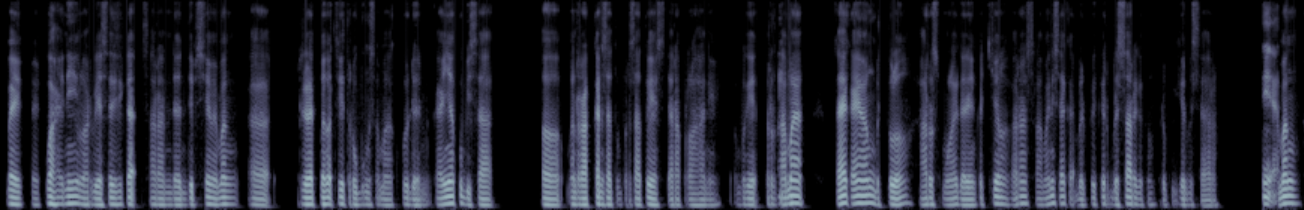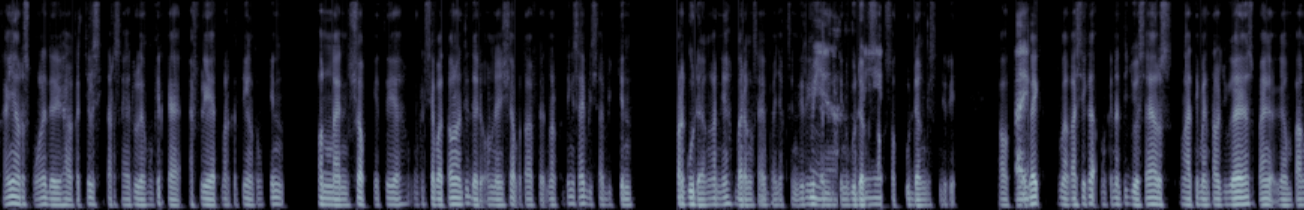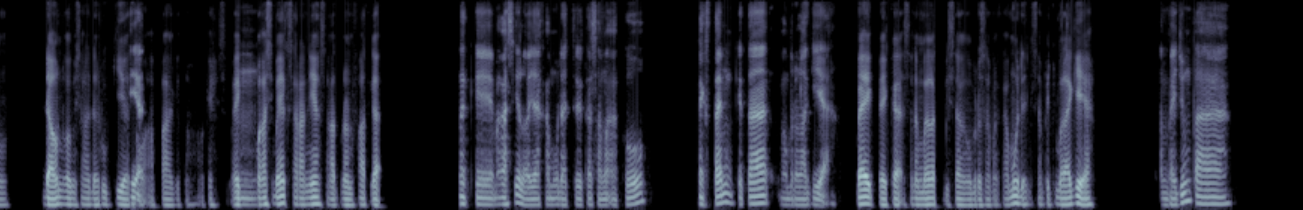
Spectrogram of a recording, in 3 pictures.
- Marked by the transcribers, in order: in English: "relate"; in English: "affiliate marketing"; in English: "online shop"; in English: "online shop"; in English: "affiliate marketing"; other background noise; in English: "down"; in English: "Next time"
- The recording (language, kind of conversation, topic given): Indonesian, advice, Kapan saya tahu bahwa ini saat yang tepat untuk membuat perubahan besar dalam hidup saya?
